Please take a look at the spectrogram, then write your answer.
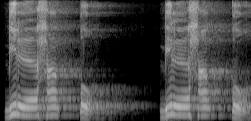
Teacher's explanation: ini dinamakan qalqala Kubro yang mati karena kita baca wakaf dan bertasdid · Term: qalqalah kubra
